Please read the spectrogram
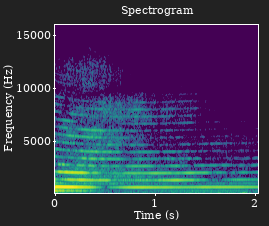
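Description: Electric motor and propeller of a scratch-built foam RC F-15 model whining at high throttle as it climbs. The whine is loudest right at the start after a stepped rise in pitch, then eases slightly and holds steady.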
